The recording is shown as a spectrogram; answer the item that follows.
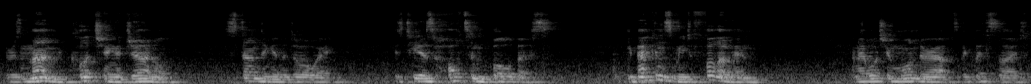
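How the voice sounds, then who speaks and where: A man's voice: medium pitch, lively intonation, normal speed, darkish tone, far from the mic. A male poet at a live poetry reading in an echoey venue, picked up some way from the microphone. His manner is self-deprecating and sweary, and there is faint noise in the recording. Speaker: poet performing own work. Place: indoor arts night venue, live event.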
